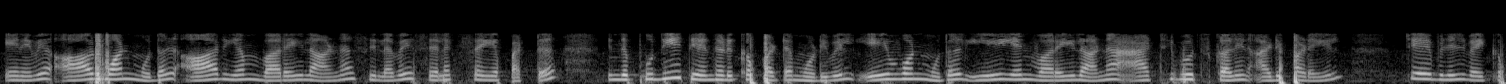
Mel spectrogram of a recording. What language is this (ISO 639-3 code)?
tam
